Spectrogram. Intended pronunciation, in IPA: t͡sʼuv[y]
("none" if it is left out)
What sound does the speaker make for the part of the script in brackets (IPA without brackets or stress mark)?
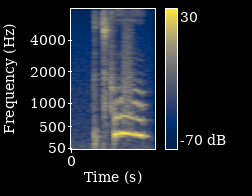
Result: u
